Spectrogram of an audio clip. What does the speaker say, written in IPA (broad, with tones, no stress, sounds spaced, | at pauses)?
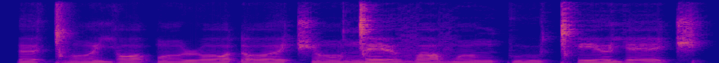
ə˨˦ ɡ͡ǀ ɔ̃˨˩˦ j ɔ˨˦ p ɔ̃˨ ɹ ɔ˨˦ ɗ ɔ˨˦ ə̯ t͡ʃ ɔ̃˨˩˦ ŋ͡ǀ ɛ˦˨ ə̯ v ɒ˦˨ v ɔ̃˨ ŋ k u˨˩˦ ǀʰ e˨˦ ə̯ j ɛ˨˩˦ t͡ʃ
